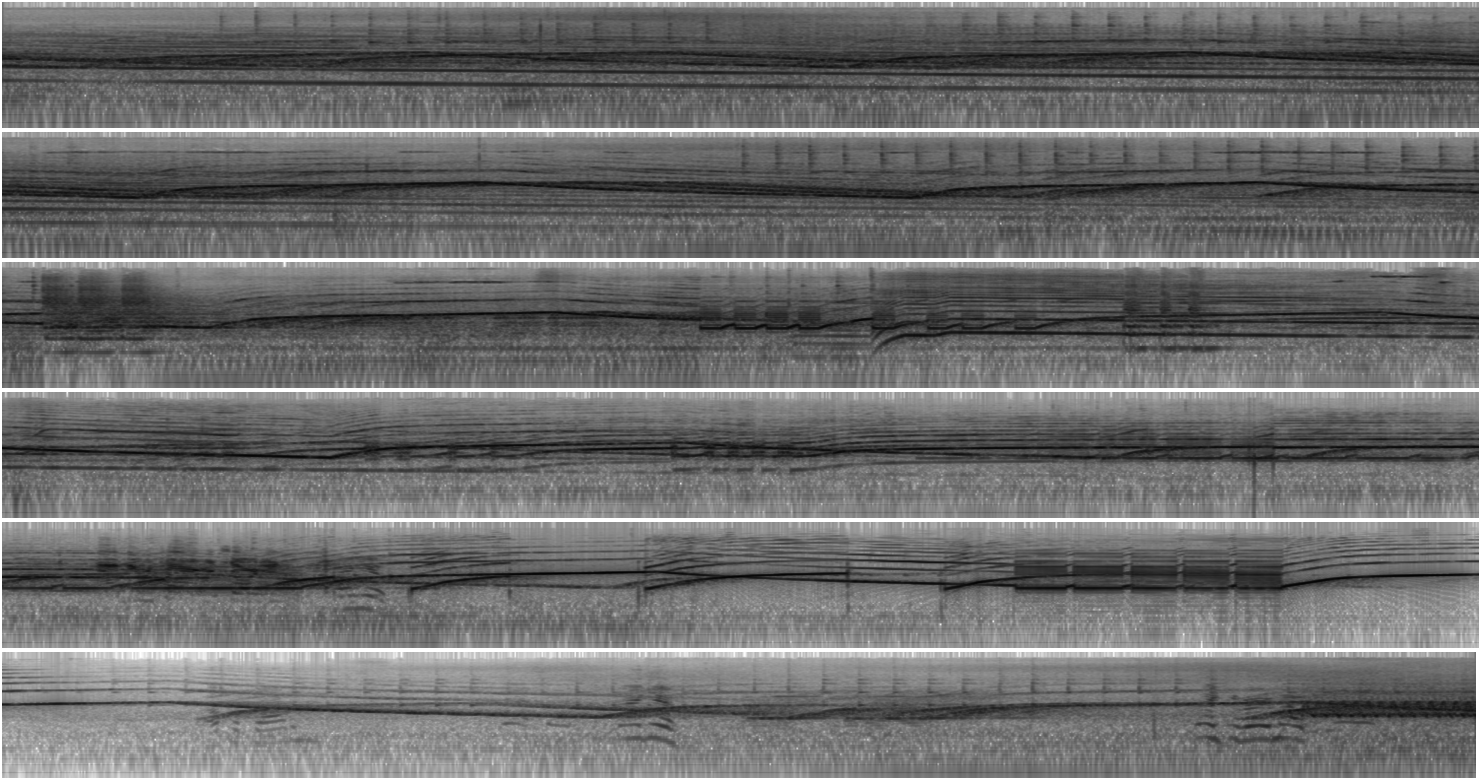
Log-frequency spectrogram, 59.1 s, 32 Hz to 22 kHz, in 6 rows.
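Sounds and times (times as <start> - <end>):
emergency vehicle sirens: 0.0 - 59.0
loud horn blast: 20.0 - 20.9, 25.6 - 28.0.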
